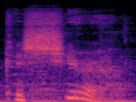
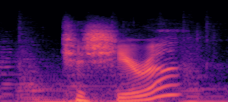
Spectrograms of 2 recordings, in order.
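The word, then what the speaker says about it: 頭: It's written head in Japanese, but it's pronounced Kashira, I believe. Kashira?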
